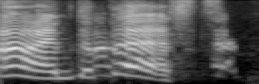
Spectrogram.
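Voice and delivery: very high-pitched, tiny little character voice. Asking which Toad voice is better, doing the old Mario Kart Toad voice. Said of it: "Toad voice in Mario Kart where he goes".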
